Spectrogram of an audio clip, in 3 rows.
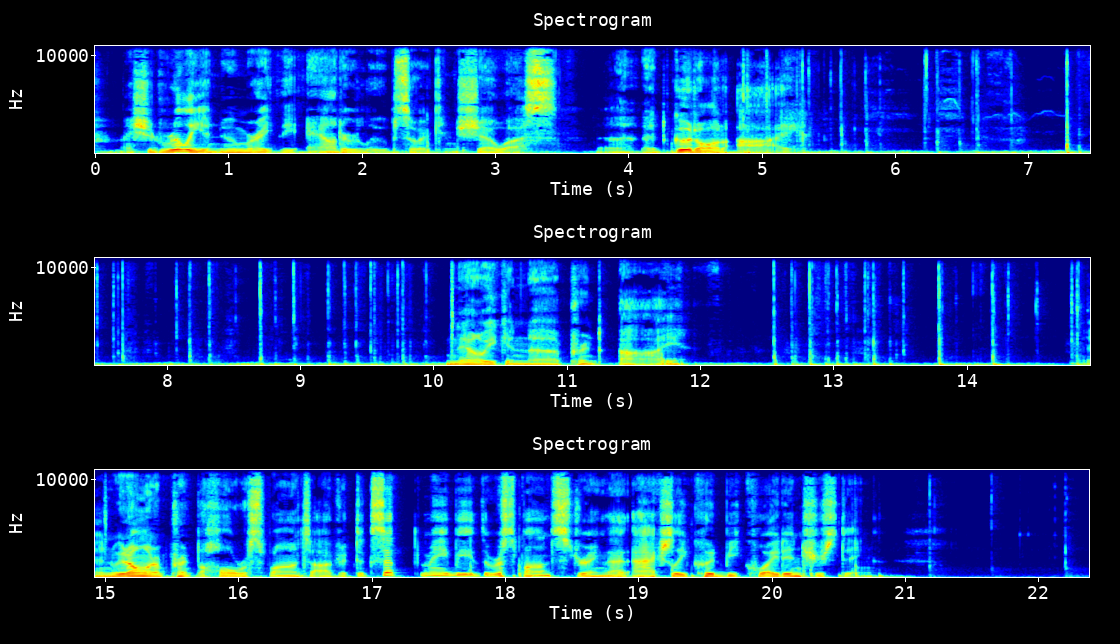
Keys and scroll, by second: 5.1 ctrl+Right, 6.1 ctrl+shift+Left, 7.5 ctrl+Left.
